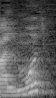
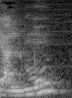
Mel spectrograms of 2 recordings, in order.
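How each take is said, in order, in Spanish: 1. La palabra termina con el sonido final d. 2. La palabra termina sin el sonido final d. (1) "sino almud" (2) "no así almú, como dijo él"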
